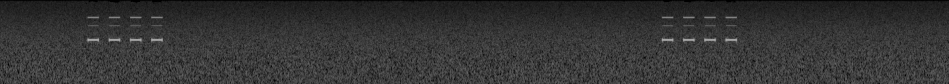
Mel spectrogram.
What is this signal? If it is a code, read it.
Alarm pattern, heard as an alarm's beeps, played twice, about 3100 Hz. Temporal four. Carbon monoxide.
